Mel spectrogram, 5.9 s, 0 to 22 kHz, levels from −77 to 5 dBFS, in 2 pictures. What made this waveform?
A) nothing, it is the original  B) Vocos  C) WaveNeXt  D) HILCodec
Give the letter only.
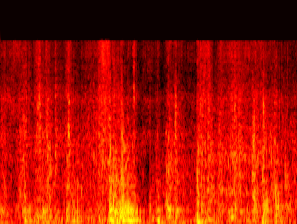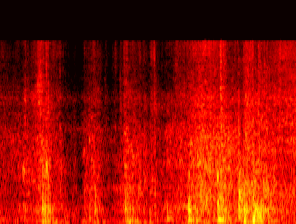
C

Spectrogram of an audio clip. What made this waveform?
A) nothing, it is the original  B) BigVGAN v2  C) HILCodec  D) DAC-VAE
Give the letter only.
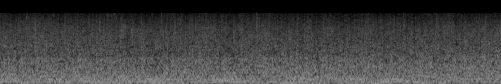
A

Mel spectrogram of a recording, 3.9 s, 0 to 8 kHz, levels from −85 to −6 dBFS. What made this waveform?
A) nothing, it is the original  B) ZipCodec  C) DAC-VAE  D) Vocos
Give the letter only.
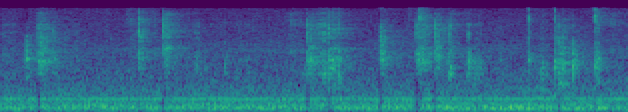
D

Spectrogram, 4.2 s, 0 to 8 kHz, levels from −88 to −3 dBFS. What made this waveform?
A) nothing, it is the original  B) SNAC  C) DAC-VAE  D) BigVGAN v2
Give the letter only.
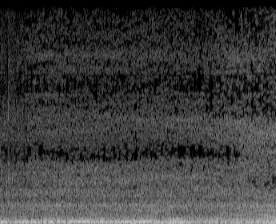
A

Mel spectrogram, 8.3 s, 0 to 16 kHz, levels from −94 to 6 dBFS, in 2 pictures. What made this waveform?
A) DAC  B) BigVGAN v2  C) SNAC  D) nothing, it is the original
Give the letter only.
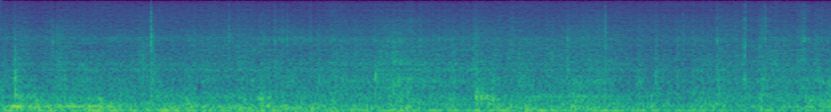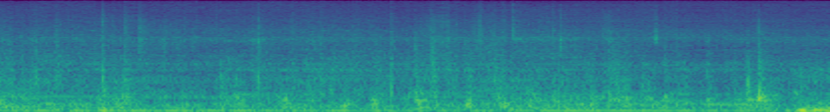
C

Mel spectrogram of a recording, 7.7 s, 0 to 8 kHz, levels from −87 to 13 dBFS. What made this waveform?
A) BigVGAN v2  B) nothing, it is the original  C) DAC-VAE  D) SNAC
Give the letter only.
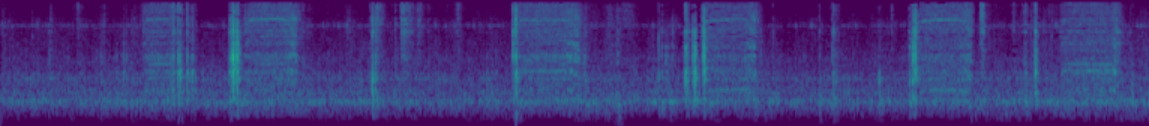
B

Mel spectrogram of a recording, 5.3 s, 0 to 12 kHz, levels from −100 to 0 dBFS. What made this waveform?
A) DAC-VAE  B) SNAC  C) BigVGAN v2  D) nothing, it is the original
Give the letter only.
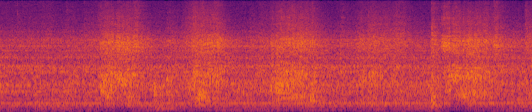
D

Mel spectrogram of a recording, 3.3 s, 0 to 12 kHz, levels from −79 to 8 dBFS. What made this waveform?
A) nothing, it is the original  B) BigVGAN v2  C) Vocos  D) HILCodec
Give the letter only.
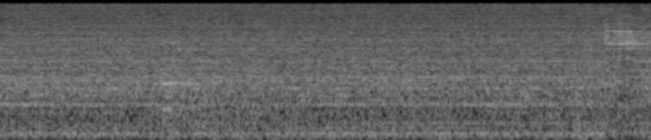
C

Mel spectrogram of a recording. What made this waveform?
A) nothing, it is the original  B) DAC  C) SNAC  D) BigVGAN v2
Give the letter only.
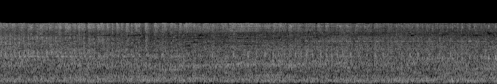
A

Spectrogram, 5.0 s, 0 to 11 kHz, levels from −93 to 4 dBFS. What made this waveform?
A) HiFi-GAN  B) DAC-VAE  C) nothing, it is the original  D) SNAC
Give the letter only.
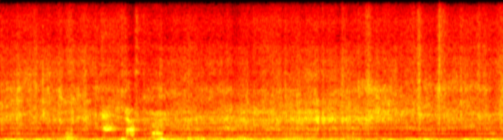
D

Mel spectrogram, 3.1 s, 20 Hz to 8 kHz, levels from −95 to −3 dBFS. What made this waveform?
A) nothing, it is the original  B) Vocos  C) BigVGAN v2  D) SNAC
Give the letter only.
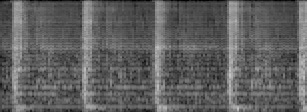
C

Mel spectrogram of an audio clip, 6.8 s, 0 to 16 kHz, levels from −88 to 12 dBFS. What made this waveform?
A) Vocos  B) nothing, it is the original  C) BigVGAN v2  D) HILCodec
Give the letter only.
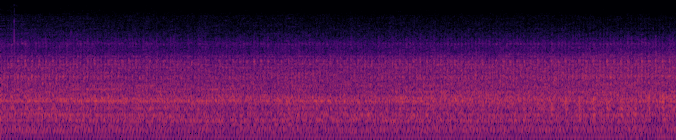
B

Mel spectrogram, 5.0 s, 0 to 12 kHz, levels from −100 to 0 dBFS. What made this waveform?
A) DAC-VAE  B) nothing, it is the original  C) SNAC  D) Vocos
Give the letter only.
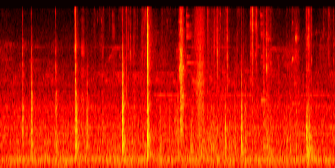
B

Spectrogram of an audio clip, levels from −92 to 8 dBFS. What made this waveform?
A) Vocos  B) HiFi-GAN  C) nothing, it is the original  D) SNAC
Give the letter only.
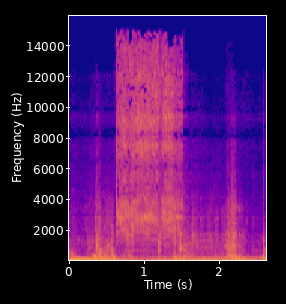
D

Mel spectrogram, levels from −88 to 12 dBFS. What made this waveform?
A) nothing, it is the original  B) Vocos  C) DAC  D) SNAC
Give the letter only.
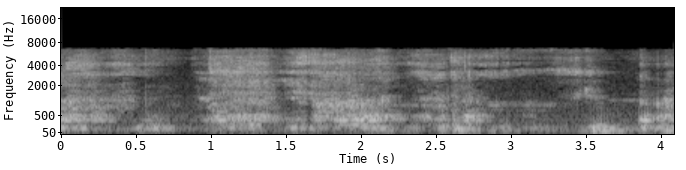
A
